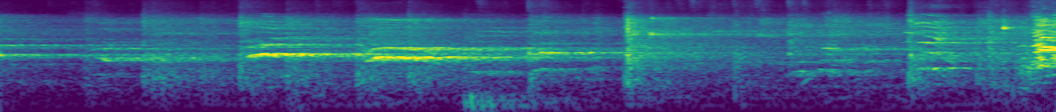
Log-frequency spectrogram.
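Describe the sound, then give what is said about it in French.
A tennis rally at match point of the deciding doubles match in a final between Cyprus and France plays out, with crisp ball strikes and bounces at an irregular pace over a murmuring crowd, and the noise swells sharply at the end as the Cypriot players cheer. “Et là, je vous laisse écouter la balle de match. Il y a un peu de suspense, il y a un peu de tension quand même.”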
